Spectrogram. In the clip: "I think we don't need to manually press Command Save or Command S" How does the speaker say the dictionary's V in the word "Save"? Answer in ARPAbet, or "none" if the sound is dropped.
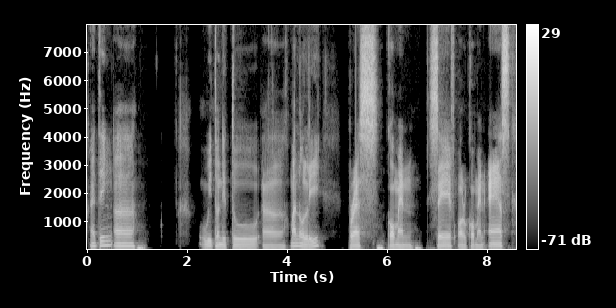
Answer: F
